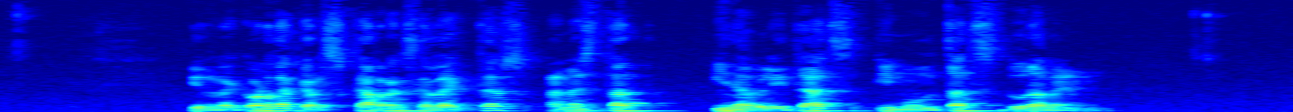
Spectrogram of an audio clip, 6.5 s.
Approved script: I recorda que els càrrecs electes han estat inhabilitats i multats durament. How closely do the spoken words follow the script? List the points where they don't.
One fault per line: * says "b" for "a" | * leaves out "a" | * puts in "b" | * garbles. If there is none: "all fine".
all fine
